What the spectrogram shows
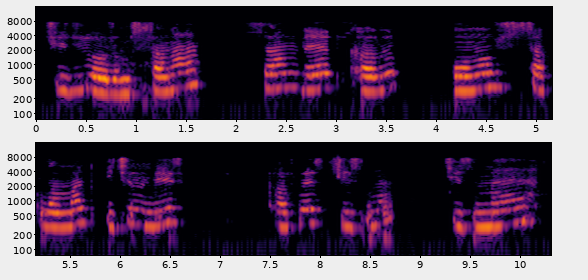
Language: Turkish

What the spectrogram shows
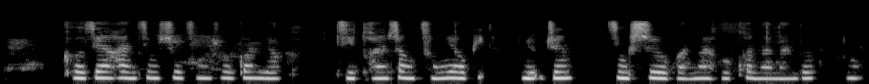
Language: Chinese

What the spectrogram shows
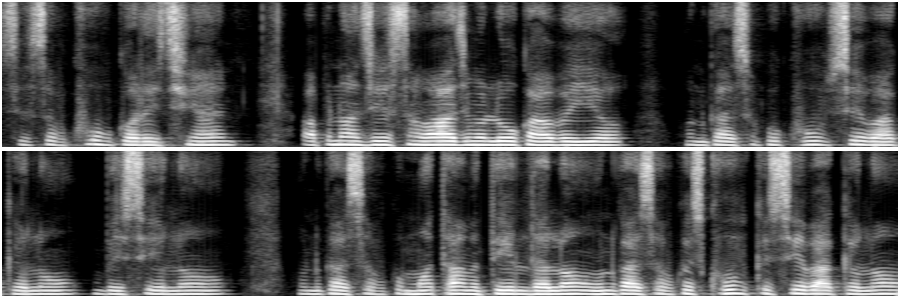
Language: Maithili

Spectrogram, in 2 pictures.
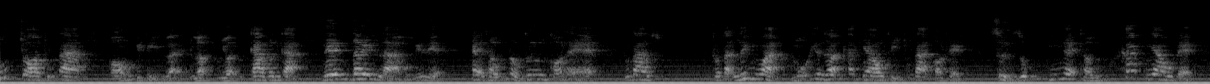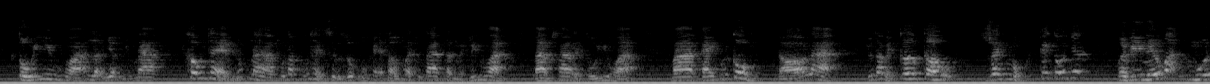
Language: Vietnamese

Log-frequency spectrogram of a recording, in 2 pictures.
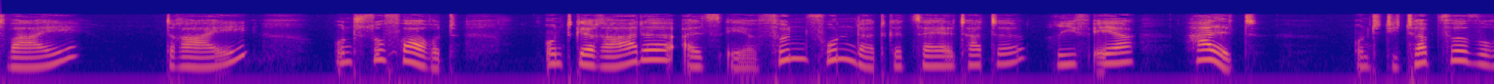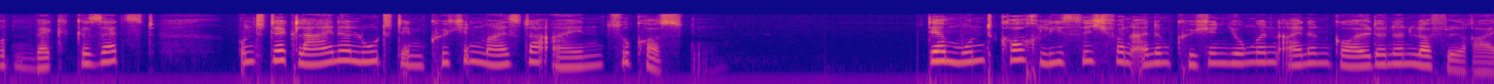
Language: German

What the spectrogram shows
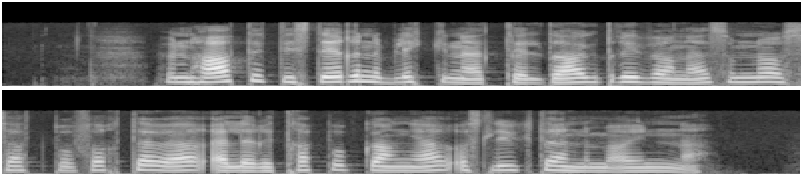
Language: Norwegian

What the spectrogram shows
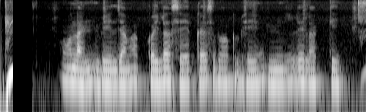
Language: Bhojpuri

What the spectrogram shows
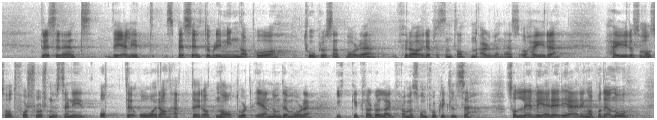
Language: Norwegian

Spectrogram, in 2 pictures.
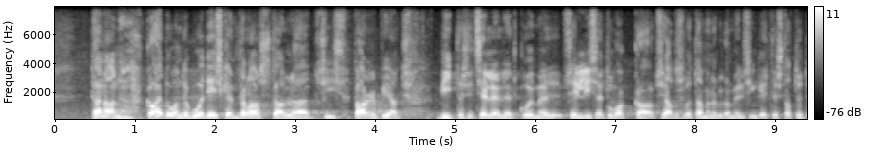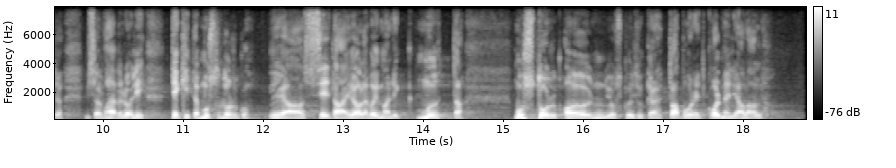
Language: Estonian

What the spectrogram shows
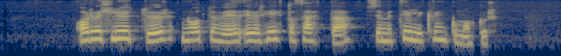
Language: Icelandic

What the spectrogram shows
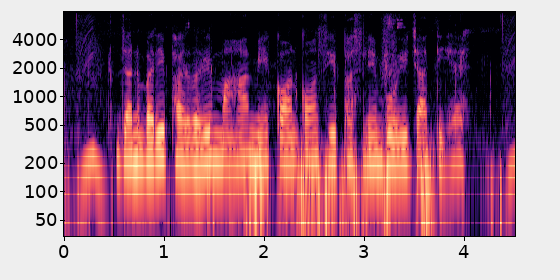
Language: Hindi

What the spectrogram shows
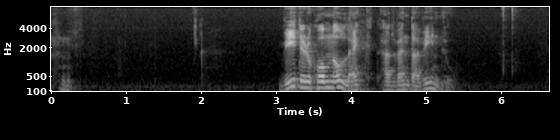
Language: Faroese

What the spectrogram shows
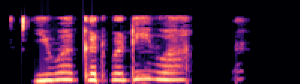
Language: Pashto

